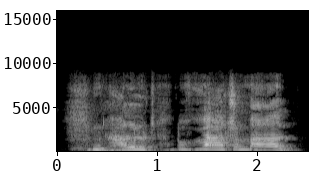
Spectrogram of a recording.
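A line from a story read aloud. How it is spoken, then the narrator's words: Calling out. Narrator (German): rief Sigi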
